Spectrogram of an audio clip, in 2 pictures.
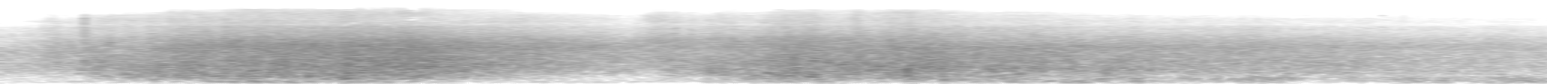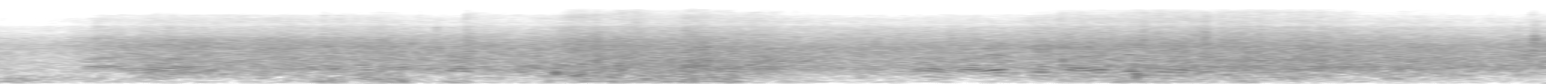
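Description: Sea waves breaking and washing up a beach: one surge builds to a peak about a second in and fades, and a second surge rises about five and a half seconds in and runs on, with a little wind on the microphone.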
